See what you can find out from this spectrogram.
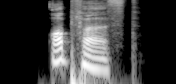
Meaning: second-person singular present of opfern
- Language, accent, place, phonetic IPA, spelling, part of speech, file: German, Germany, Berlin, [ˈɔp͡fɐst], opferst, verb, De-opferst.ogg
